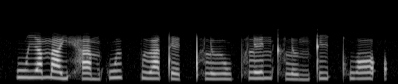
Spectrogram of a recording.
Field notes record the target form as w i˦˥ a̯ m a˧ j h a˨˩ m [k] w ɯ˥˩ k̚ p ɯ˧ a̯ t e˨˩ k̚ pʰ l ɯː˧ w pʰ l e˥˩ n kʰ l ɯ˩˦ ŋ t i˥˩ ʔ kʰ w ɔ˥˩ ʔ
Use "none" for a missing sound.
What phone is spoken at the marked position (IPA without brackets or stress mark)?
k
